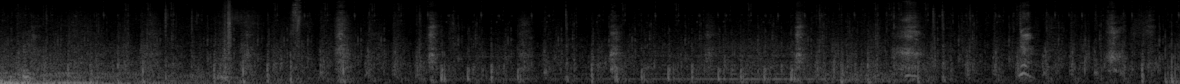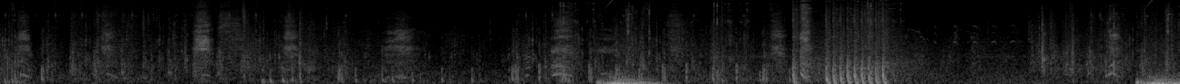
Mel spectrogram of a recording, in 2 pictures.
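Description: Boots thud quickly on dirt and concrete as a soldier runs.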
